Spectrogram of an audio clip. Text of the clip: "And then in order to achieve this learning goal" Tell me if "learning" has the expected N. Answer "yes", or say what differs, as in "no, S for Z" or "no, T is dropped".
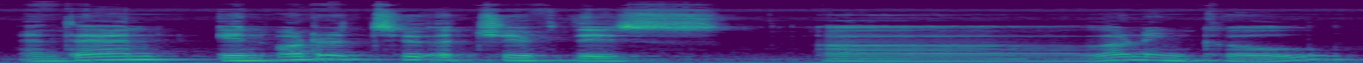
yes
